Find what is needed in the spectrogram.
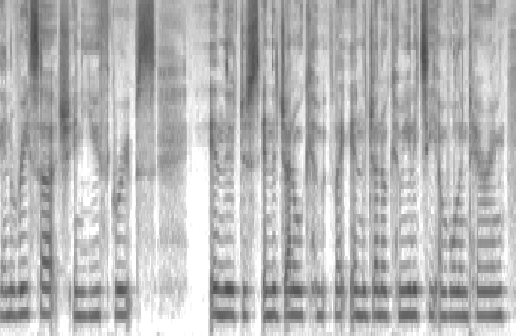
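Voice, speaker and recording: A woman with a high-pitched voice speaks in a dark, mellow tone. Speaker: young researcher. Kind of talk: interview testimony.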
